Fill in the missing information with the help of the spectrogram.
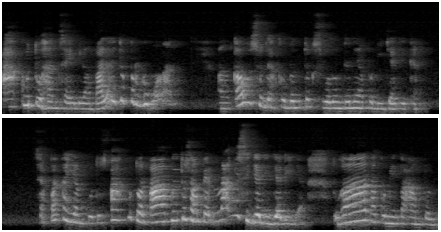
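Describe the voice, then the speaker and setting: A middle-aged woman giving an emotional personal testimony to a women's Bible group, fervent, swinging between loud exclamations and hushed asides. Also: on the high side. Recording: roomy, dull lo-fi recording.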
